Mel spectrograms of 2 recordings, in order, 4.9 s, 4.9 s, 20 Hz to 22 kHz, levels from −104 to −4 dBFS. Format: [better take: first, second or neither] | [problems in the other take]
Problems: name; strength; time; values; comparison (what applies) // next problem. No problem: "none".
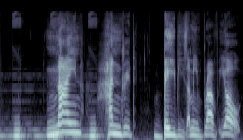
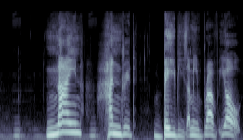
second | alarms or sirens; loud; until 2 s; 7 dB below the speech; faint in the second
